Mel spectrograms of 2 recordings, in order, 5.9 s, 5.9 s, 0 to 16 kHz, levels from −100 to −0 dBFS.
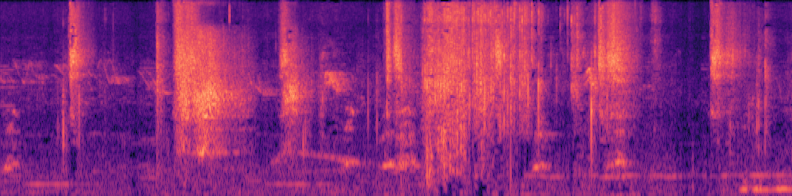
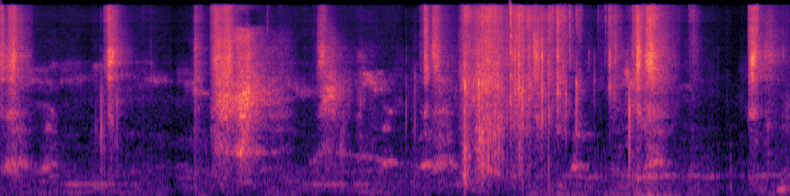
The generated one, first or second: second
